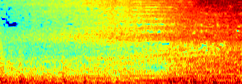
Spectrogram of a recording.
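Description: Sound-design bed of a TV channel's logo ident: a steady deep rumble with little high end.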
